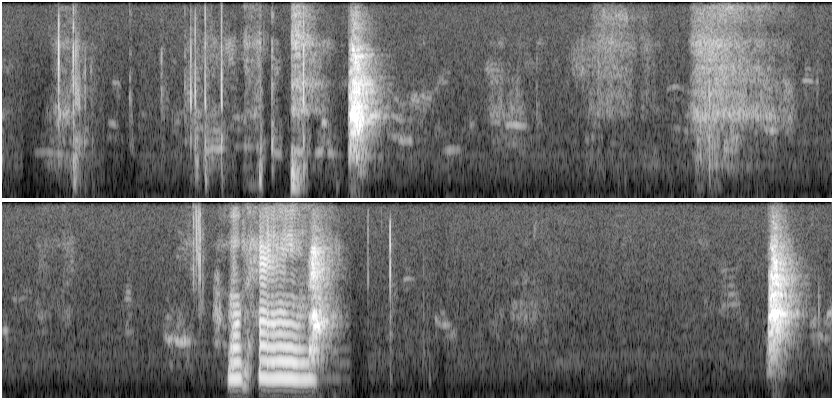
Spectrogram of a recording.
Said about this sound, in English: Hey, knock it off. Somebody must be out in there. Yes. Today's trash pickup day. Or she may Oh. be barking at the trash man. But she was wanting to let me know he was there.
